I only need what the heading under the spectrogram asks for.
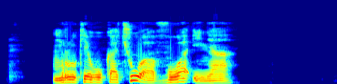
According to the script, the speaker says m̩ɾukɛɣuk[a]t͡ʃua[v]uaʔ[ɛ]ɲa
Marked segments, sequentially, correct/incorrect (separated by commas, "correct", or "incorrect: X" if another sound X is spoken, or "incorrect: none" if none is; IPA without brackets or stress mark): correct, correct, incorrect: i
